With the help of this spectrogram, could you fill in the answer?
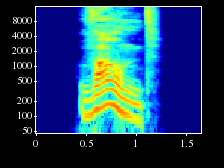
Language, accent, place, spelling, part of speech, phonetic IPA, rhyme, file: German, Germany, Berlin, warnt, verb, [vaʁnt], -aʁnt, De-warnt.ogg
- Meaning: inflection of warnen: 1. third-person singular present 2. second-person plural present 3. plural imperative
